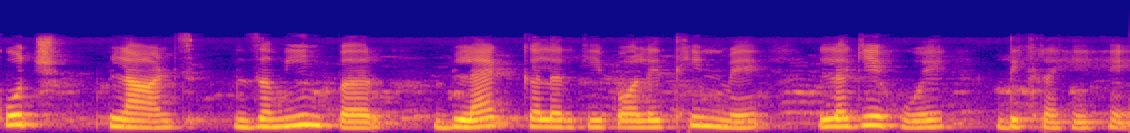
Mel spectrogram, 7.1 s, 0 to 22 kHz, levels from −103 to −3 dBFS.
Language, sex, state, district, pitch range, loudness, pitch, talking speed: Hindi, female, Madhya Pradesh, Dhar, 190-235 Hz, -17 LUFS, 205 Hz, 120 wpm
